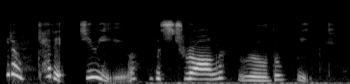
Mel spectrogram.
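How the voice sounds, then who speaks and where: A woman's voice: fairly high pitch, sing-song, measured pace, dark tone, slightly rough, no room sound, lo-fi sound, heavily acted. A woman voicing a cruel, arrogant big-sister mare villain in a dramatic story reading, taunting and condescending. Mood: gloating. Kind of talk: dramatic fan fiction reading.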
